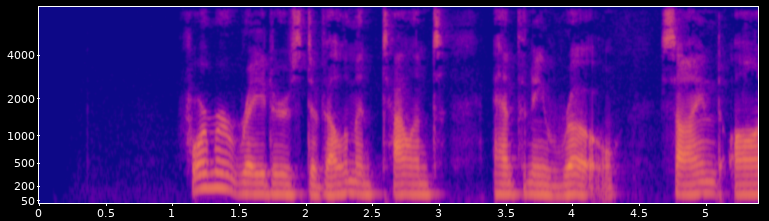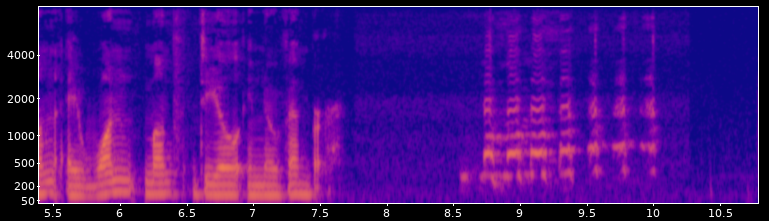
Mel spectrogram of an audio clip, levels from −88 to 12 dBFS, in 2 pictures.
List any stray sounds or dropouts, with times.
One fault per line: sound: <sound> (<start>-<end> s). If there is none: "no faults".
sound: laugh (8.5-10.1 s)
